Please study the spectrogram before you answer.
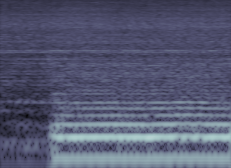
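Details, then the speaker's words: X-Carve CNC stepper motors with driver potentiometers dialed down to the low end: steady low hum with faint buzz, tone changing, motors labouring and barely getting enough current to turn. "and steppers are barely getting enough power to actually turn it"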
